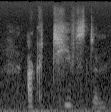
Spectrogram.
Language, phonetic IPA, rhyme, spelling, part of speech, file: German, [akˈtiːfstn̩], -iːfstn̩, aktivsten, adjective, De-aktivsten.ogg
- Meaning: 1. superlative degree of aktiv 2. inflection of aktiv: strong genitive masculine/neuter singular superlative degree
